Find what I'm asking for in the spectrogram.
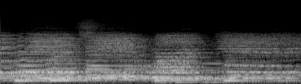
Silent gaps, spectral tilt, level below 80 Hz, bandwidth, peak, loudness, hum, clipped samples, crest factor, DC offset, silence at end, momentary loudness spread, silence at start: none; -8 dB/octave; -56 dBFS; 7.4 kHz; -6 dBFS; -20 LUFS; none; under 0.1%; 14 dB; under 0.1%; 0 s; 6 LU; 0 s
